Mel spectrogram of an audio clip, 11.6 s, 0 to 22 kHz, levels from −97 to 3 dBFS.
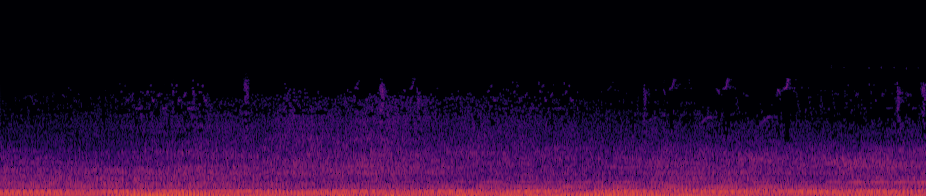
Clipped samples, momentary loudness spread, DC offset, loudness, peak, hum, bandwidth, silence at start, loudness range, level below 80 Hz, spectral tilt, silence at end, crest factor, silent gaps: under 0.1%; 3 LU; under 0.1%; -48 LUFS; -32 dBFS; none; 4.2 kHz; 0 s; 1 LU; -48 dBFS; -9 dB/octave; 0 s; 12 dB; none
